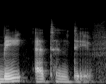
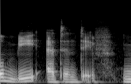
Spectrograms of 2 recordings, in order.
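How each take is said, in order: First: Said in the usual way. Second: Very slow, each syllable drawn out; slow teacher demo, then normal; slow model phrase. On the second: Shown as a demonstration. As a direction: say it slowly so learners copy it. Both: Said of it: "আমরা ইংরেজিতে বলবো".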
